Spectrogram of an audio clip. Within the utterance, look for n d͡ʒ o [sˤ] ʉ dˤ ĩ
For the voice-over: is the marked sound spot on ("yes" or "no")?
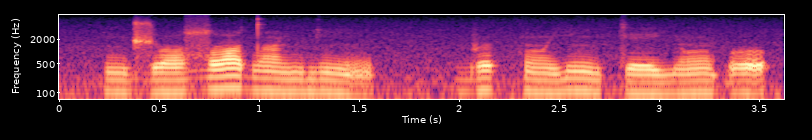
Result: no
